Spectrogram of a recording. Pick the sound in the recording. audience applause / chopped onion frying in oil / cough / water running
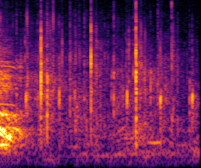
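audience applause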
